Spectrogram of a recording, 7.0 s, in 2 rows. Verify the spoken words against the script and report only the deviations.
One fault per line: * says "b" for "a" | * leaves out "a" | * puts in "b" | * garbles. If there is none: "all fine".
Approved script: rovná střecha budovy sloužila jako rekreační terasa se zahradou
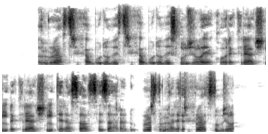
* puts in "střecha budovy"
* puts in "rekreační"
* garbles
